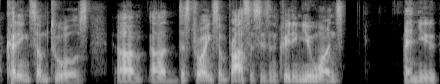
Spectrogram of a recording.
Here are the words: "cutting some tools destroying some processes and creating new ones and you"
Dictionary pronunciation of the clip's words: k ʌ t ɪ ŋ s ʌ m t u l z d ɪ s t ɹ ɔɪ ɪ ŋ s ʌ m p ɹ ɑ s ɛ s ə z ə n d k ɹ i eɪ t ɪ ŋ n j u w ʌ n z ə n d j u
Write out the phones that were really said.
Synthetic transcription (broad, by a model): k ʌ t ɪ ŋ s ʌ m t u l z d ɪ s t ɹ ɔɪ ɪ ŋ s ʌ m p ɹ ɑ s ɛ s ə z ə n k ɹ i eɪ t ɪ ŋ n j u w ʌ n z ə n j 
